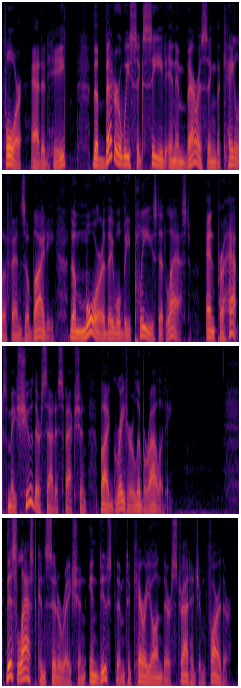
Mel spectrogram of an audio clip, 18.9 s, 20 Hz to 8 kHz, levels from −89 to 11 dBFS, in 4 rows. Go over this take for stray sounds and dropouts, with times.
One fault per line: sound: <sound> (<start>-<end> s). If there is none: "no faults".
no faults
